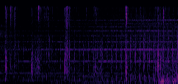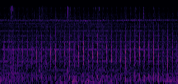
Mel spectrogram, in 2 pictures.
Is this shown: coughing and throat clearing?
no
